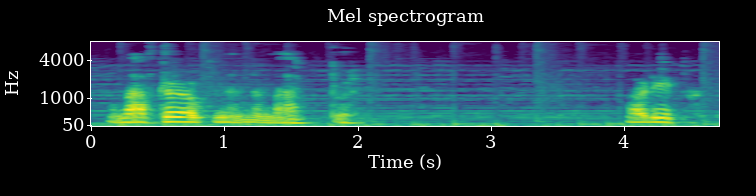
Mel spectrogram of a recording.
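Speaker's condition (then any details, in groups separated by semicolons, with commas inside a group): Quadriplegic cerebral palsy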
